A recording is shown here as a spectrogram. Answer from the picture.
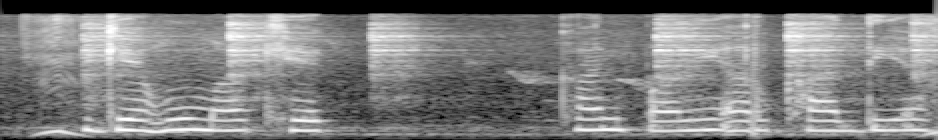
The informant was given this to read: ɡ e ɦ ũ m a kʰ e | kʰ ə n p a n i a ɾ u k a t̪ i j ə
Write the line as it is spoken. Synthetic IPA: ɡ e ɦ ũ m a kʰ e | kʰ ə n p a n i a ɾ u kʰ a d̪ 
